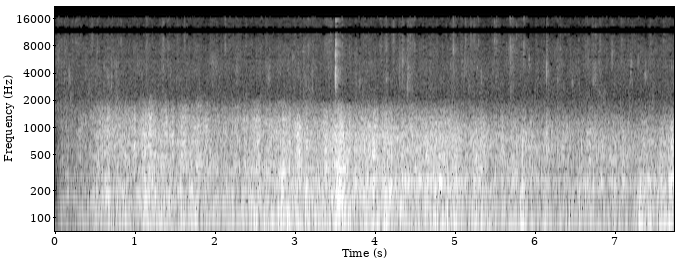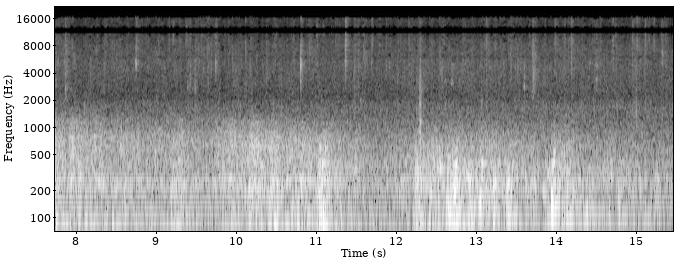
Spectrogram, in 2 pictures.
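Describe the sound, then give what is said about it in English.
Steady heavy rain with thunder from a fierce storybook thunderstorm over a forest: a continuous loud rushing downpour with rumbling throughout and no voices. “One day, a storm”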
